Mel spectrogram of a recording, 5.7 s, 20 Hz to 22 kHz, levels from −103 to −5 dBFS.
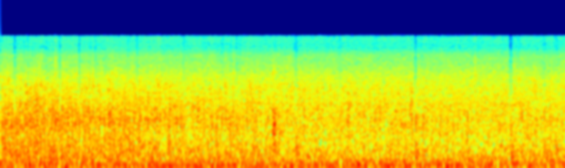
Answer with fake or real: fake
